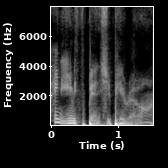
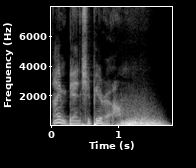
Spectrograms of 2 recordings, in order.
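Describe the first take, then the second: First: Loud, odd mock introduction; loud Ben Shapiro bit. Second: Slow whispered mock introduction; whispered Ben Shapiro. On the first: Streamer loudly introduces himself as Ben Shapiro. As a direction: announce yourself in a silly voice. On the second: Streamer whispers as Ben Shapiro, slow and creepy. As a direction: whisper the name like a creepy joke.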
